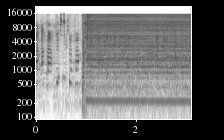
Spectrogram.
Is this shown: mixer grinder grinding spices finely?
yes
